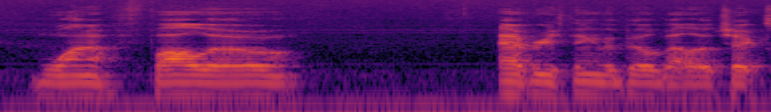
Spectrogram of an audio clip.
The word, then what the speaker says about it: Belichick: I'm going to pronounce it the proper Croatian way. Bill Belichick. I was expecting a little more sauce from the big guy.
